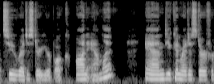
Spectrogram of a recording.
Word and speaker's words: Amlet: Yeah, you can actually go to amlet.ai, and it's Amlet rhyming with Hamlet, because our founder had this he just didn't want life for authors to end in tragedy.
